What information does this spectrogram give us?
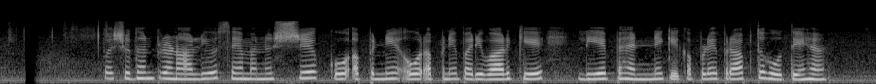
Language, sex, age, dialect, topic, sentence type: Hindi, female, 18-24, Hindustani Malvi Khadi Boli, agriculture, statement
